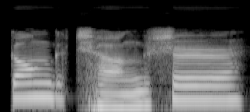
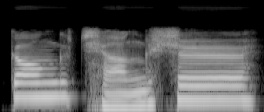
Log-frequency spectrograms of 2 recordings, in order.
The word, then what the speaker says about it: 工程师: Gong is pronounced using a high-level tone, like gong. Cheng is pronounced using a mid-rising tone, like cheng.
